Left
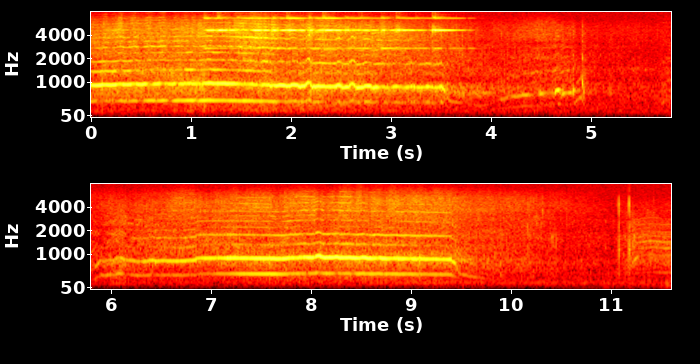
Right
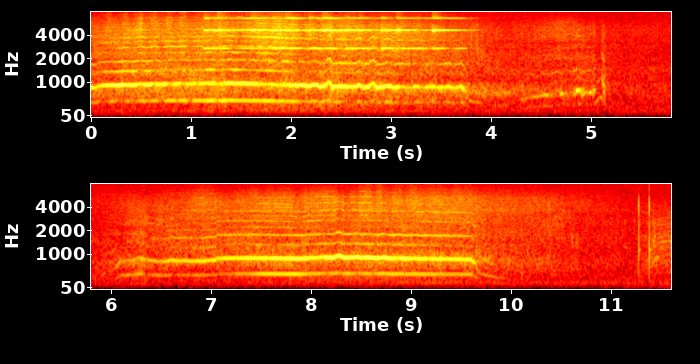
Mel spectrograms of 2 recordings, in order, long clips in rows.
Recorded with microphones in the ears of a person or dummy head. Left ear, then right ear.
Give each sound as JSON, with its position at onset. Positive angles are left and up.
{"t": 1.1, "sound": "a bell", "side_deg": 10, "distance_m": 2.0}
